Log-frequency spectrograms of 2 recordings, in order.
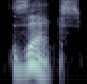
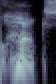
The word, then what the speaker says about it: Xhex: uh hex for instance which is spelled xhex which I pronounced earlier in some novels Zex she said no it's really hex so we changed that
